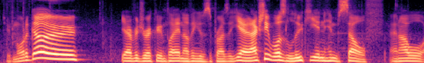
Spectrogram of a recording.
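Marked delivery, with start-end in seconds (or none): 0.1-1.0 high, loud progress call; raised, drawn-out cheer. Real, not acted. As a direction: sing out the count, pitched way up. Calls out progress in game.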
